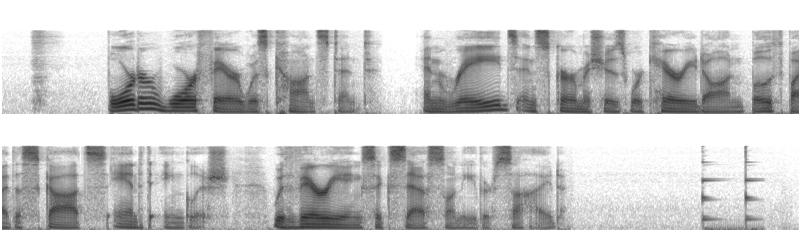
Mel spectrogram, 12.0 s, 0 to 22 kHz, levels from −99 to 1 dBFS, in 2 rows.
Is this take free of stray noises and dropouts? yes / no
no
